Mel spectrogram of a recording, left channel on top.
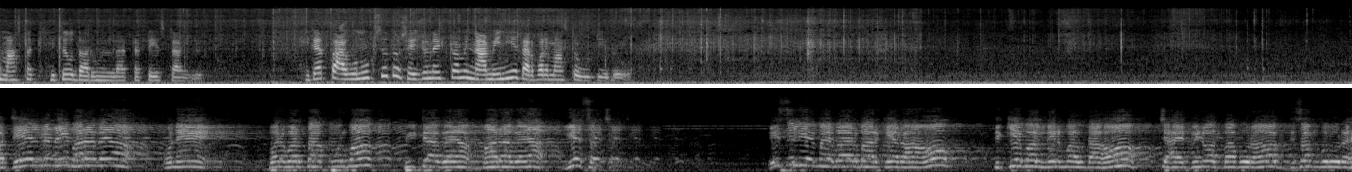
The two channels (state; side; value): different; both; correlation -0.01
